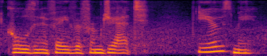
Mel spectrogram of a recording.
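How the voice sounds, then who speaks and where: A woman playing a calm, intuitive time agent in an audio drama, speaking with composure. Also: lowish voice, moderate pace, a little hiss or hum, natural voice. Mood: focused.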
